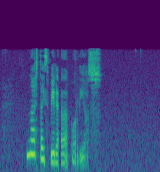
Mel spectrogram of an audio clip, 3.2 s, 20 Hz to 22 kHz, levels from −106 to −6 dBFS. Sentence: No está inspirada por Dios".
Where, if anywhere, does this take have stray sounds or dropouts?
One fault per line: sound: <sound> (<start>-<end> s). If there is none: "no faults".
sound: dropout (1.2-1.2 s)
